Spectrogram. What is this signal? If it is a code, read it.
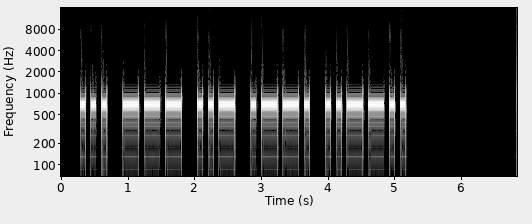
Morse code, heard as a keyed tone, about 16 wpm, 700 Hz. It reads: SOUP?
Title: Sentences from Top 1000 Words - Review Part 6 - 15wpm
